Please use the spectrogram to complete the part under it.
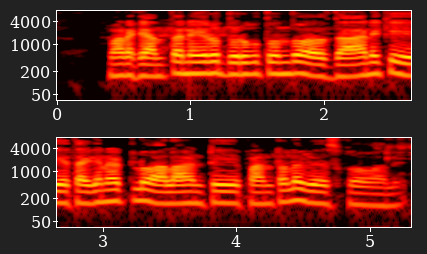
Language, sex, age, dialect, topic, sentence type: Telugu, male, 36-40, Utterandhra, agriculture, statement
